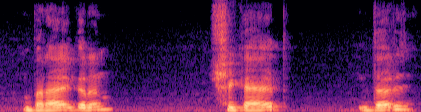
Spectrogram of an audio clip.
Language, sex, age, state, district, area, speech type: Urdu, male, 18-30, Delhi, North East Delhi, rural, spontaneous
